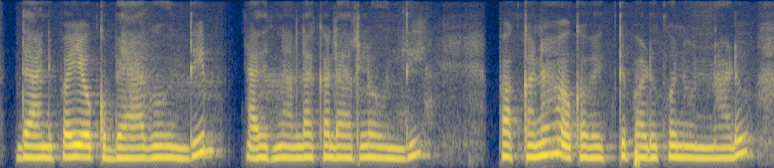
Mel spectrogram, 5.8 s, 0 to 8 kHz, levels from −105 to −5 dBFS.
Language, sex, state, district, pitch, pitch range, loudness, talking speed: Telugu, female, Telangana, Mahabubabad, 200 Hz, 195-215 Hz, -15 LUFS, 145 wpm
